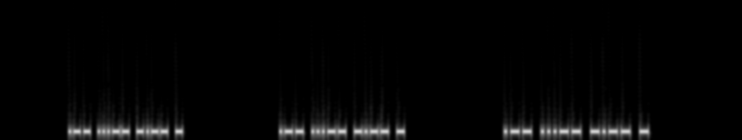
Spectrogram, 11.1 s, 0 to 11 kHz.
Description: Morse code, heard as a keyed tone, about 28 wpm, 700 Hz. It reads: W3YT W3YT W3YT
